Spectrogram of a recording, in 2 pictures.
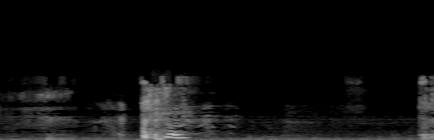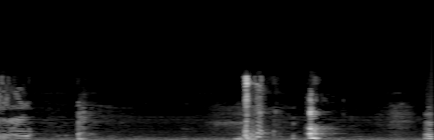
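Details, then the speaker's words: Child coughing during breakfast, recorded with a Flip Video camcorder: several harsh, separate cough bursts with quiet room sound between them, described as a nasty, bad cough. "a nasty cop that's real bad yeah"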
